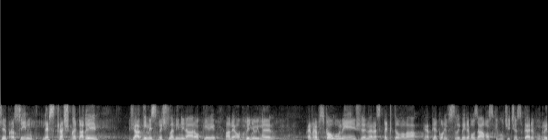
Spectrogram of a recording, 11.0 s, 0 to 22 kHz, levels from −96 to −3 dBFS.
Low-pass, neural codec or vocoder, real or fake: 5.4 kHz; codec, 24 kHz, 1.5 kbps, HILCodec; fake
